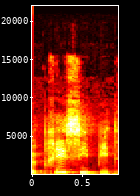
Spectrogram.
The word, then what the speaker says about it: précipitent: Les voyageurs se précipitent, se précipitent. Alors la lettre C, je la prononce S parce qu'on a ici I, précipite.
